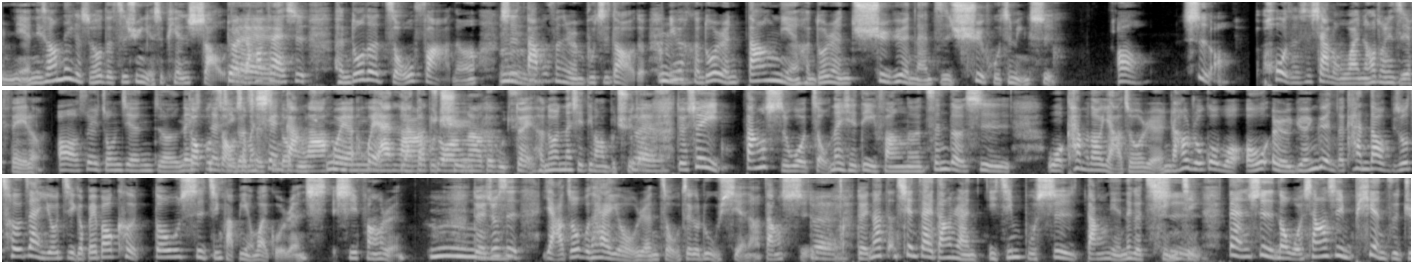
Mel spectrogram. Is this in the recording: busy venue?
no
